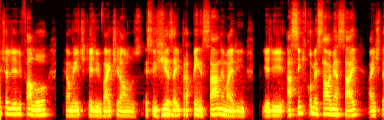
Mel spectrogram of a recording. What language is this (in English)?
Portuguese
